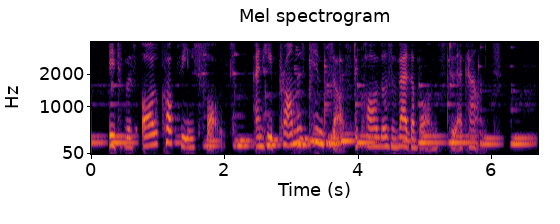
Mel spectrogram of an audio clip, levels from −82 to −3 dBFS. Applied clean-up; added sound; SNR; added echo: neural mask model RNNoise.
